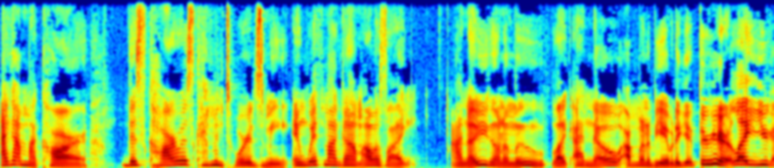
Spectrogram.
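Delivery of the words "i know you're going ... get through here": put-on, sassy-sounding voice. Retelling a car coming toward her while chewing gum: imitating her own sassy thoughts. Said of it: "Why am I being so sassy in my head?".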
